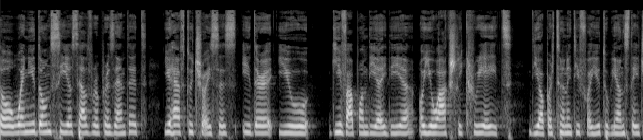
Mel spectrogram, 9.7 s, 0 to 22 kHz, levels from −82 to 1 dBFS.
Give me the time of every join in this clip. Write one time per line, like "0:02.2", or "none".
0:06.2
